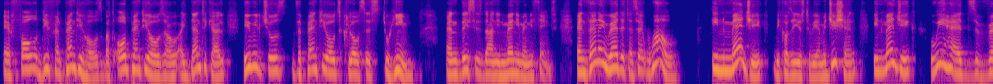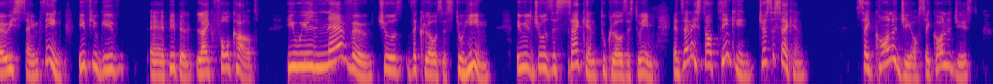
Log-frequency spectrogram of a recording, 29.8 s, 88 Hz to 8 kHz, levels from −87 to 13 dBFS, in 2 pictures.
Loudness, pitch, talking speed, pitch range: -23 LUFS, 175 Hz, 175 wpm, 145-210 Hz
